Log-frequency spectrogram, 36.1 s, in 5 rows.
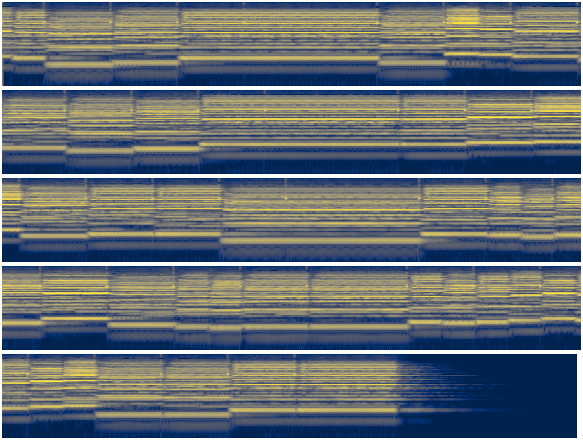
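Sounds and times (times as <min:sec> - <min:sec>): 
bass flute: 0:00.0 - 0:34.7.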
